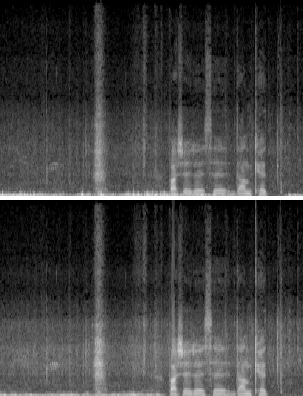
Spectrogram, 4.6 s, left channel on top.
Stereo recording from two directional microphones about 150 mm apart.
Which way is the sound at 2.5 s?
Centre (ahead or behind).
